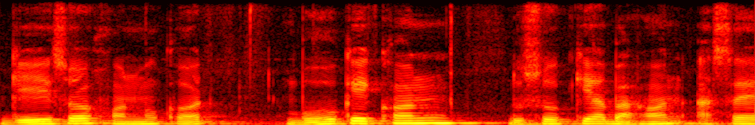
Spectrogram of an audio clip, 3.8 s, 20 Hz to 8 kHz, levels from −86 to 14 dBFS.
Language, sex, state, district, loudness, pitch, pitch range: Assamese, male, Assam, Sonitpur, -16 LUFS, 130 Hz, 125-150 Hz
